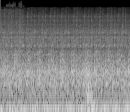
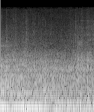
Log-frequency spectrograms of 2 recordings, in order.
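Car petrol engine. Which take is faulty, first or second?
first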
